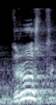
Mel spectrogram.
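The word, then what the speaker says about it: درست: और दुरुस्त कहना है, दुरुस्त नहीं कहना। दुरुस्त दाल के ऊपर पेश है।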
